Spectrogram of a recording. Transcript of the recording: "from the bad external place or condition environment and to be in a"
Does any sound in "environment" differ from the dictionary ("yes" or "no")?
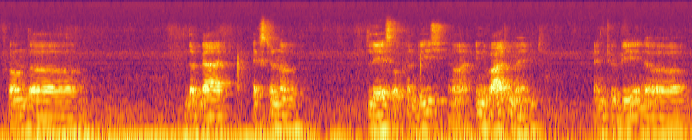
no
